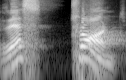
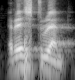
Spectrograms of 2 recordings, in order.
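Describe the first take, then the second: First: রেস্টুরেন্ট in two slow beats, "RES-tront"; correct pronunciation. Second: রেস্টুরেন্ট in three syllables, "res-tu-RENT"; common mispronunciation. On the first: Teacher models the new way for students, corrected pronunciation. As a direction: merge the end of রেস্টুরেন্ট into a long "tront". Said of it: "আমরা আজকে থেকে বলবো". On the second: Teacher quotes what everyone says, mispronounced. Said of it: "not রেস্টুরেন্ট". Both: Shown as a demonstration.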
